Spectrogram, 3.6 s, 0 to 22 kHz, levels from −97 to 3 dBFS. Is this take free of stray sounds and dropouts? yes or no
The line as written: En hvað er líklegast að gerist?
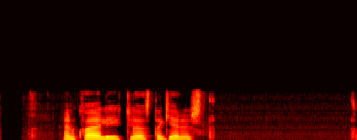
yes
